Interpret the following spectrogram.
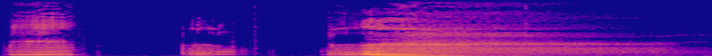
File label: male hate roam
